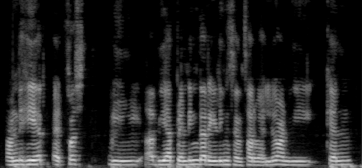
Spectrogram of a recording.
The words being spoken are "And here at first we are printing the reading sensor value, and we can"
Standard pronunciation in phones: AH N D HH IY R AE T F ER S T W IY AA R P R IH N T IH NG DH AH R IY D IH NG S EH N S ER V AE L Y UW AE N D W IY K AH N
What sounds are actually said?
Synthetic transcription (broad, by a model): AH N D HH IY R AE T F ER S T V IY AA R P R IH N T IH NG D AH R IY D IH NG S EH N S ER V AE L Y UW AE N D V IY K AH N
